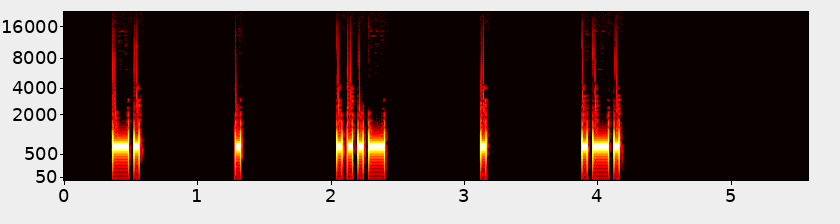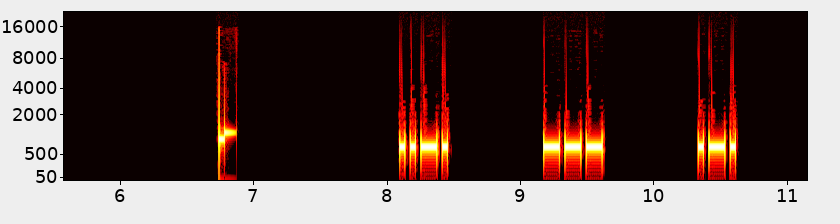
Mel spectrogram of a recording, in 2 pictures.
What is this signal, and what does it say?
Morse code, heard as a keyed tone, about 30 wpm, spaced as for 10 wpm, 700 Hz. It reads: NEVER FOR
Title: 6x Character Spacing - Top 300 Words - 30wpm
